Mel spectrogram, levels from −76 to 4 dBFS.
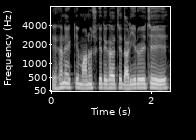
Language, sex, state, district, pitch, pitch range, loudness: Bengali, male, West Bengal, Alipurduar, 140 Hz, 135-145 Hz, -14 LUFS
